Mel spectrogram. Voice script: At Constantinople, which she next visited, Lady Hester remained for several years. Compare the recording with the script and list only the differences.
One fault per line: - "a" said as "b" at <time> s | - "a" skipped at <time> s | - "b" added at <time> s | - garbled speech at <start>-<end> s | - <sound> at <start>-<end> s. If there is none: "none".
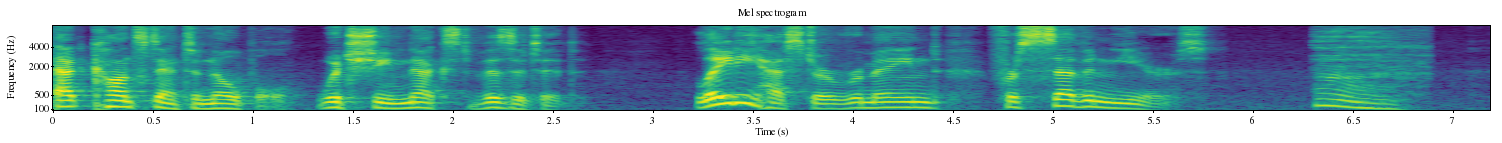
- "several" said as "seven" at 4.8 s
- sigh at 6.3-6.9 s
